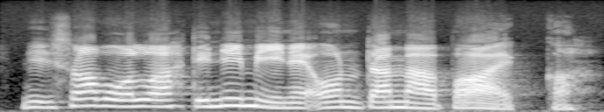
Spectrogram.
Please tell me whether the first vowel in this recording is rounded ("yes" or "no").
no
